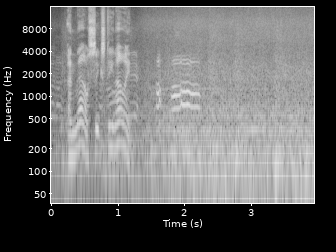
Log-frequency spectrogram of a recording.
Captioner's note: laughing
